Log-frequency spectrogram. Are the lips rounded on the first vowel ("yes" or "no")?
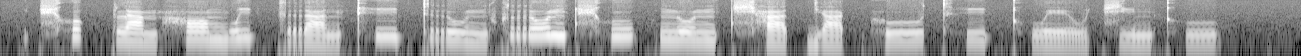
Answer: yes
